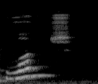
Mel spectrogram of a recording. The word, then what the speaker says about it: Lunge: But, like you said, even though they bring in, like, this Dr. Inspector Lung, is it Lunge? – I pronounce it Lunge. – Yeah, I think it's Lunge.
